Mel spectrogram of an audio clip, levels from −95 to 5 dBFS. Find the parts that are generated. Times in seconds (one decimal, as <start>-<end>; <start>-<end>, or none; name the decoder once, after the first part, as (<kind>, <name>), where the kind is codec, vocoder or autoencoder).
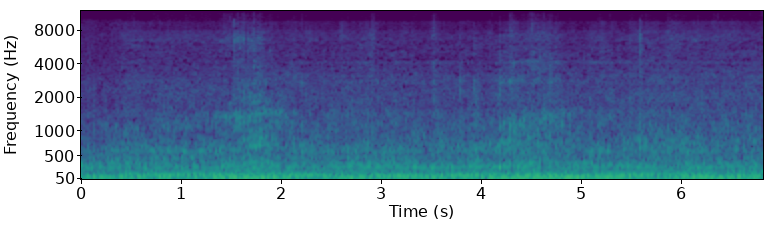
0.0-0.7 (codec, HILCodec); 2.0-6.8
